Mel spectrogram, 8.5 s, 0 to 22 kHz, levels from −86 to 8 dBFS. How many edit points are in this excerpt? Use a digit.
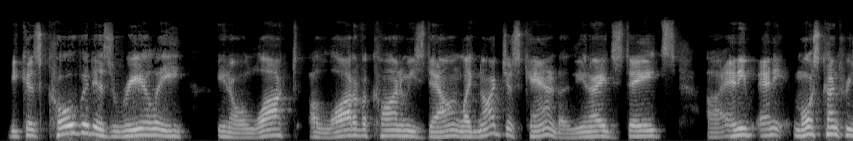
1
